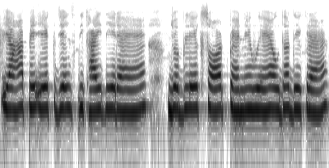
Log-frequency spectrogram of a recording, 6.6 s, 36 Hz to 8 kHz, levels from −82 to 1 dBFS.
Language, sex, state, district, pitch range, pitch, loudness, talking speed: Hindi, female, Bihar, Samastipur, 230-245 Hz, 235 Hz, -13 LUFS, 165 wpm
